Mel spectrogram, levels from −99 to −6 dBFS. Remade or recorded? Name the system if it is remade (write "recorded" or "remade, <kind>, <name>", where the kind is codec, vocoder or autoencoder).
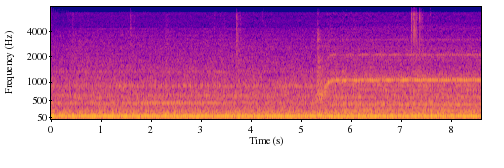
recorded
